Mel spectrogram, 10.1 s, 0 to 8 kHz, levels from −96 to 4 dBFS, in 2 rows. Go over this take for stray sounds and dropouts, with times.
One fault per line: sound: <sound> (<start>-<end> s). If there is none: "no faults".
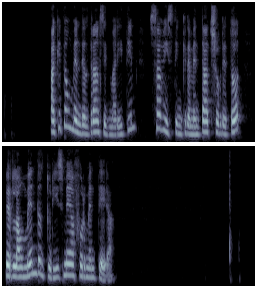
no faults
